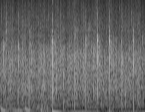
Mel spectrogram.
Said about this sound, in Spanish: Un aplauso para él, por favor.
